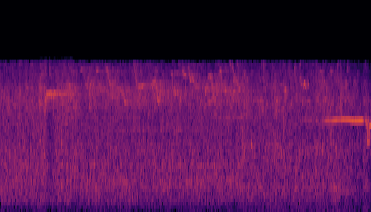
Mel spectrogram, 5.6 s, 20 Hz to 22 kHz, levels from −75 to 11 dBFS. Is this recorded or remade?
recorded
